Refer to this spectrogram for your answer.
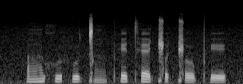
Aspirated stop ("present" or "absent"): present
